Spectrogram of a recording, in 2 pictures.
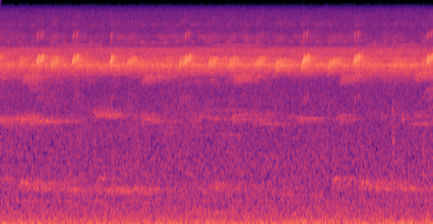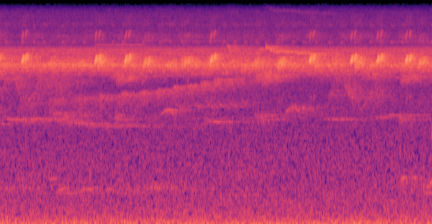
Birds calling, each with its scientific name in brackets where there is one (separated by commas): Plumbeous Pigeon (Patagioenas plumbea), Dusky-capped Greenlet (Pachysylvia hypoxantha), Golden-crowned Spadebill (Platyrinchus coronatus), Cinnamon-rumped Foliage-gleaner (Philydor pyrrhodes), Hauxwell's Thrush (Turdus hauxwelli), Dusky-throated Antshrike (Thamnomanes ardesiacus), Black-faced Antthrush (Formicarius analis), Spot-winged Antshrike (Pygiptila stellaris)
